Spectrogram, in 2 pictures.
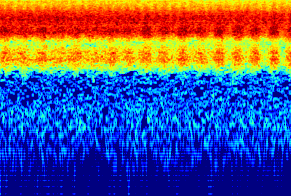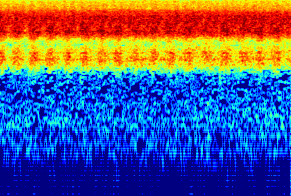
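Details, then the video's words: Steady shrill buzzing of cicadas, a hissing wall of sound that wavers slightly in gentle pulses roughly three per second, holding constant volume with nothing else audible. "Mmm! Scintillating Cicadas"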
